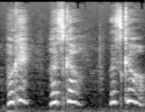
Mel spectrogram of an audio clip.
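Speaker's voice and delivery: hyper brain voice. Retold or imitated. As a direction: play the restless brain egging her on. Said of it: "And you're like".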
